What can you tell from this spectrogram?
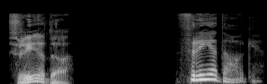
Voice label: "fred", Swedish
